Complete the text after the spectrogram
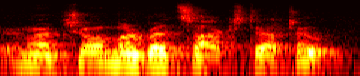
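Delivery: usual speaking voice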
